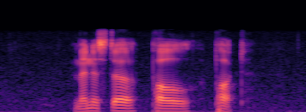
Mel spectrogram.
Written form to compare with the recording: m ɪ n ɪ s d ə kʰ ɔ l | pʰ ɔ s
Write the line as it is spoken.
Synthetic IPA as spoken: m ɪ n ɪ s t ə pʰ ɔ l | pʰ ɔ t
